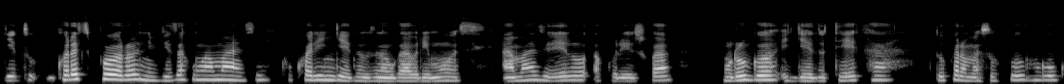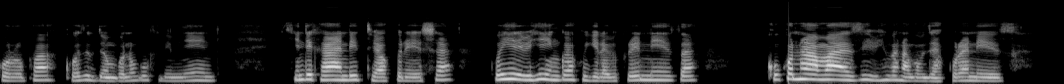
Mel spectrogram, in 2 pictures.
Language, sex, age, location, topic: Kinyarwanda, female, 25-35, Kigali, health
